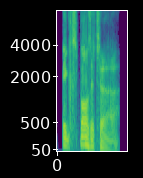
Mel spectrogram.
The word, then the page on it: expositor: British English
